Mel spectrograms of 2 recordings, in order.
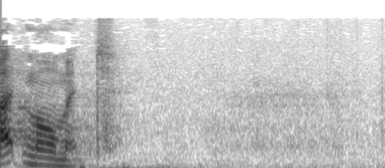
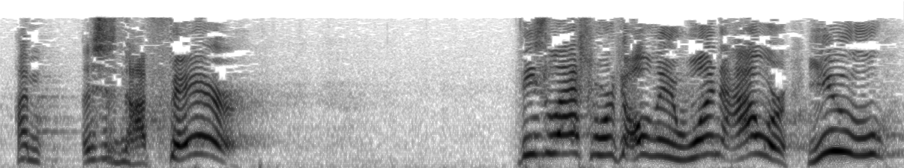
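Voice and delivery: much higher, louder aggrieved outcry; angry complaint; 10 semitones higher, 8 dB louder than usual. Acted. Grumbling workers protesting to the vineyard owner, angry outcry. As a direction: rail at the unfair boss.

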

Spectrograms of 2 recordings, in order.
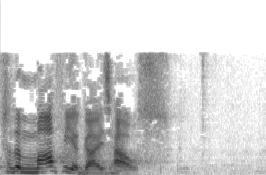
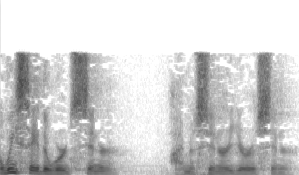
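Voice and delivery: ordinary talk, nothing marked

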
